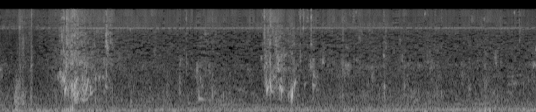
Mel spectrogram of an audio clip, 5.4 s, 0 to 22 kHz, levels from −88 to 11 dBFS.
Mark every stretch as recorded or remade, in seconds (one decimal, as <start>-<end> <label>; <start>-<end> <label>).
0.0-1.0 recorded; 1.0-4.1 remade; 4.1-5.4 recorded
